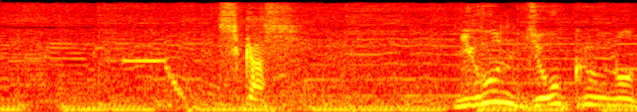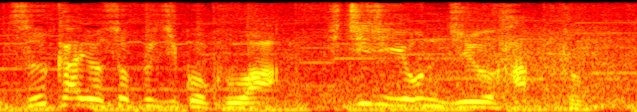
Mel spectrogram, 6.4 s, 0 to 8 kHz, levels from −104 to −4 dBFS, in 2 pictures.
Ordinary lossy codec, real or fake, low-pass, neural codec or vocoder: MP3, 48 kbps; real; 7.2 kHz; none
